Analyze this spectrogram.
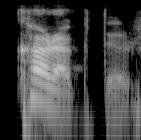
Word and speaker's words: character: Character. In this case, the letter H doesn't have sound. The correct pronunciation is character.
